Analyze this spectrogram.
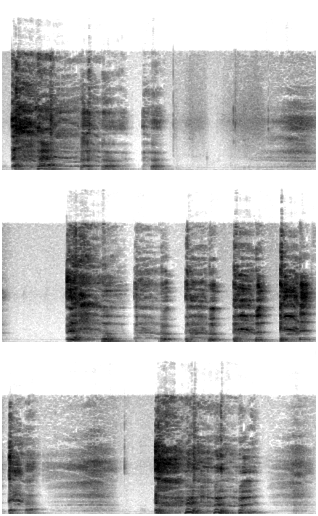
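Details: Dry post-bronchitis morning cough, with phlegm nearly gone: repeated clusters of dry, hacking coughs, about a dozen in all, with short pauses.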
